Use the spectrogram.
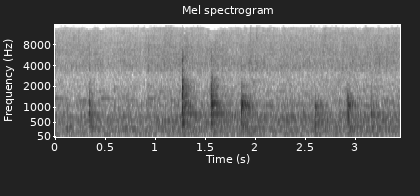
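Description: Blended chili paste sautés in a pan over medium-low heat with a constant crackling sizzle, punctuated by several sharp metallic spatula taps and scrapes, close and fairly loud.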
